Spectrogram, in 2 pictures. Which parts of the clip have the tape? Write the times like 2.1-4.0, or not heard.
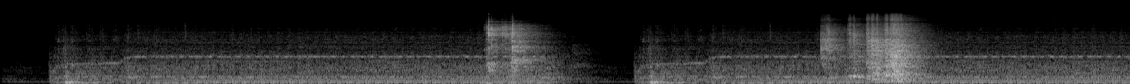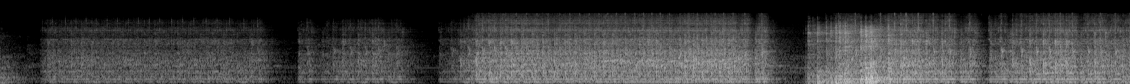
4.8-5.2, 8.2-9.1, 19.4-20.2.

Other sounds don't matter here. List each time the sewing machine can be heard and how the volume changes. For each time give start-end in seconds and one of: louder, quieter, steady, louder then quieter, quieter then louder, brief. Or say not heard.
0.1-22.5 louder.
